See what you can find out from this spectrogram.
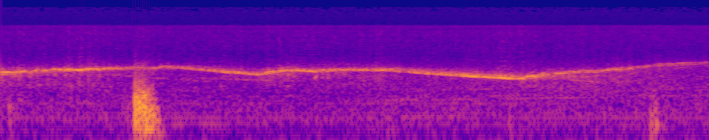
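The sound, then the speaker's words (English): An emergency vehicle siren wails in a steady, slow rise and fall, sounding alone and fairly loud throughout, with a brief low thump partway through and another faint one near the end. “That's an emergency vehicle. If you don't have an emergency, always respect those vehicles. Emergency vehicles.”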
